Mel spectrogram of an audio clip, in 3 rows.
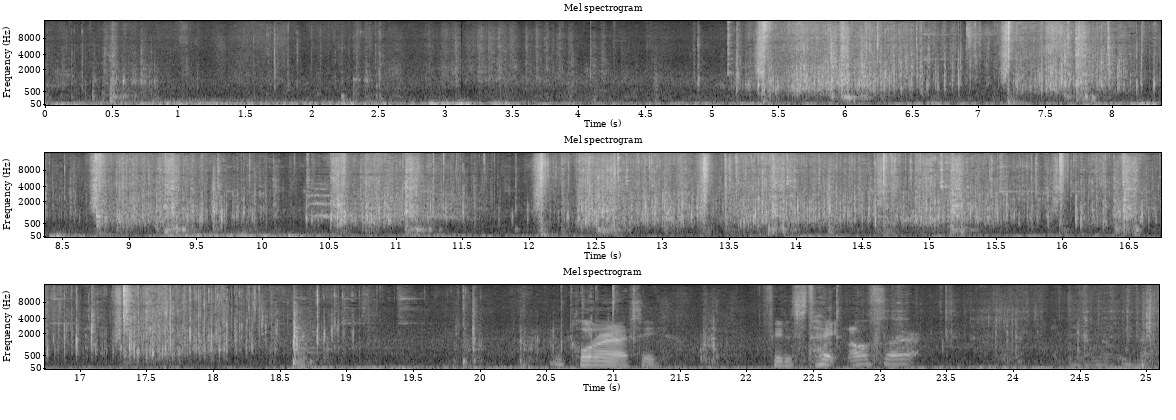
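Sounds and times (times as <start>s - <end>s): trowel scraping gritty render: 5.2s - 19.2s.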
